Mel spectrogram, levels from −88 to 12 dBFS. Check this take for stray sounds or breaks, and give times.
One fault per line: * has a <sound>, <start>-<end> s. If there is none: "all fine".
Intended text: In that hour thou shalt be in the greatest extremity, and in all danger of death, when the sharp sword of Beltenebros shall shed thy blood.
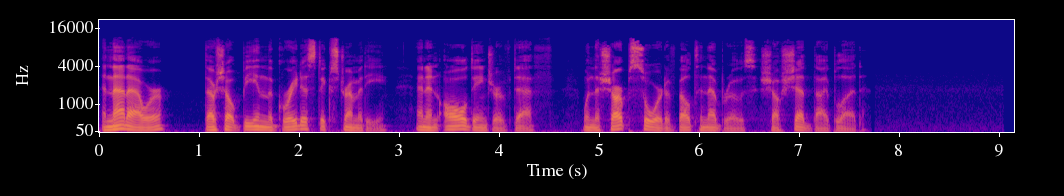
all fine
